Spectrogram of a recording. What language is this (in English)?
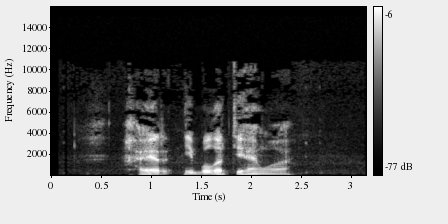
Bashkir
